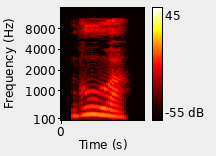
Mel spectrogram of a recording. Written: ಬುವಾ

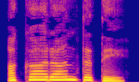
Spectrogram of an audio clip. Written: ಆಕ್ರಂದಿತ

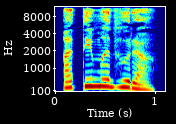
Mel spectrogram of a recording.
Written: ಅತಿಮೂತ್ರ

